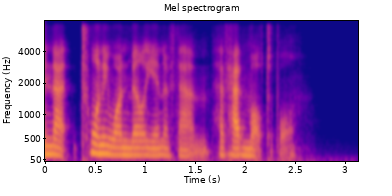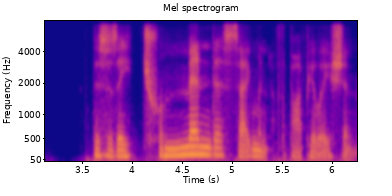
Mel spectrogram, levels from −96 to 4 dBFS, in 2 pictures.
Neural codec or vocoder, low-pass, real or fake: codec, 16 kHz, about 1 kbps, DyCAST, with the encoder's durations; 7.2 kHz; fake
